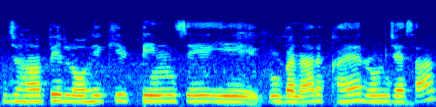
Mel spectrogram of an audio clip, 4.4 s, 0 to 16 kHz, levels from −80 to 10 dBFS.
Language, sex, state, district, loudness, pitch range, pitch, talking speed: Hindi, female, Haryana, Jhajjar, -18 LUFS, 200-210 Hz, 205 Hz, 165 wpm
